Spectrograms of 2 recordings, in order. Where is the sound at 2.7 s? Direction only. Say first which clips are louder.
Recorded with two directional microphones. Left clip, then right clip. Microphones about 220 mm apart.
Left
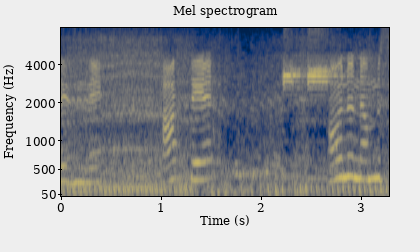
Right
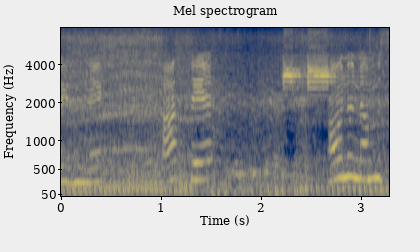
Even; centre (ahead or behind).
